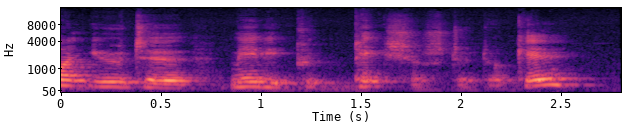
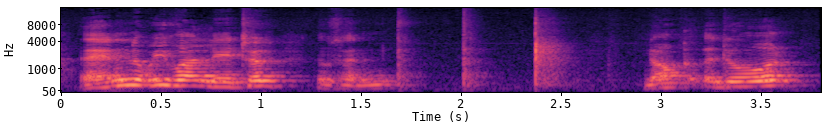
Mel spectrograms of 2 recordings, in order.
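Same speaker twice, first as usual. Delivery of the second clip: ordinary delivery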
